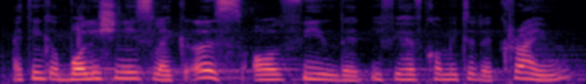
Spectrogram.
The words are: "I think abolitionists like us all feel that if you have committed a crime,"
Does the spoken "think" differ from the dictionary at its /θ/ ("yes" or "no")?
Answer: yes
